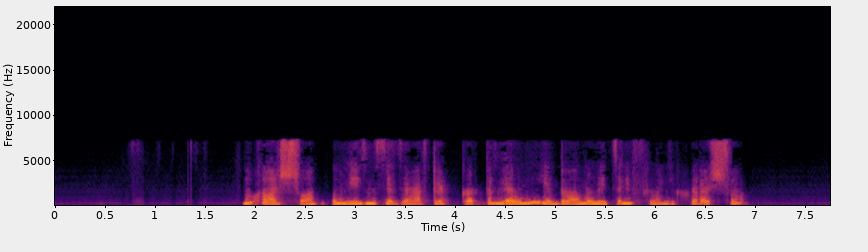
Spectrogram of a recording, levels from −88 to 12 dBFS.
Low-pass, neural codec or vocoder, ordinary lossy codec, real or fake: 7.2 kHz; codec, 16 kHz, 0.5 kbps, FreqCodec, smaller model; MP3, 32 kbps; fake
